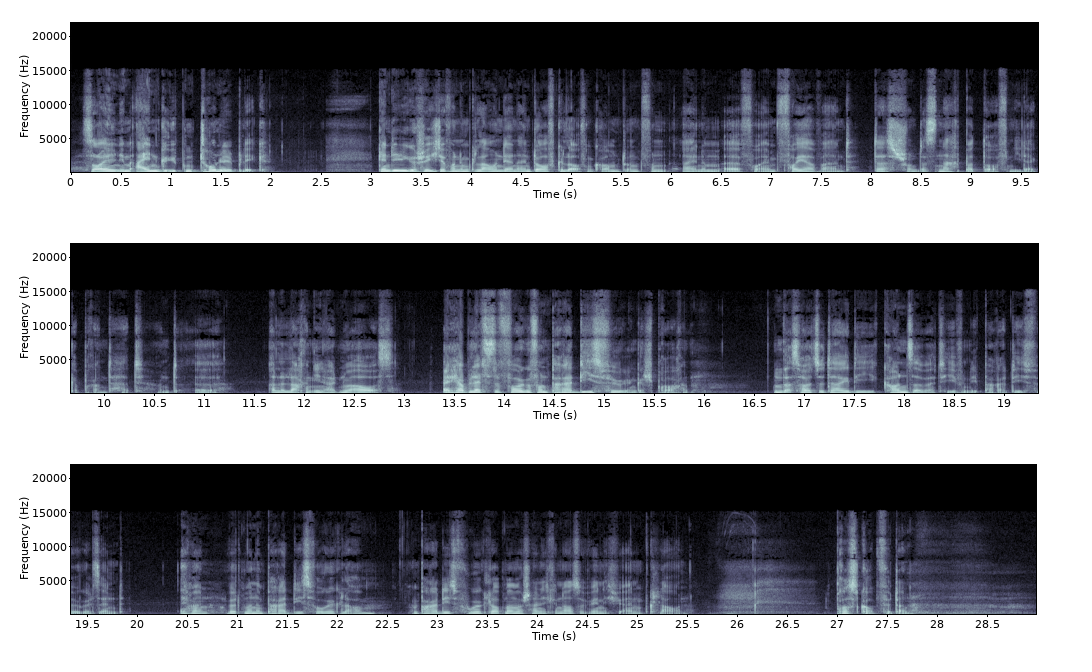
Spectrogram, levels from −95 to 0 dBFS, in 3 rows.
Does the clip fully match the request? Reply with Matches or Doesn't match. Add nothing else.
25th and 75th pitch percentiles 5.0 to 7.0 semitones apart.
Matches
